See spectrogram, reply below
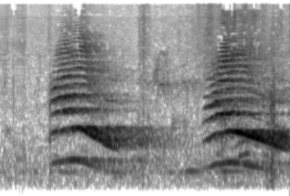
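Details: Indian peafowl displaying its feathers gives two drawn-out, rich wailing calls about a second and a half apart, each rising then sliding down, with a quiet background.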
